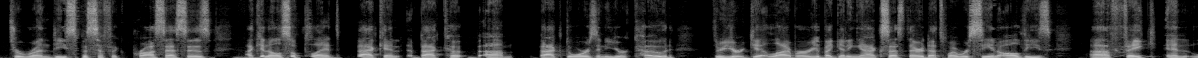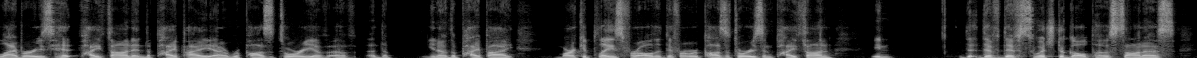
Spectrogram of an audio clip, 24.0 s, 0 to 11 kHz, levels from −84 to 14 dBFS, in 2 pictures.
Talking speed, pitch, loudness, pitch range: 170 wpm, 115 Hz, -19 LUFS, 110-125 Hz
